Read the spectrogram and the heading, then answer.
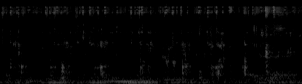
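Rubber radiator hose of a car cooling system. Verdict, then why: Not empty. Squeezing the lower radiator hose of a 2006 Matrix engine's cooling system makes soft, wet sloshing and gurgling sounds with faint low rumble underneath. The sloshing shows there is still coolant in the system, so it is not empty.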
